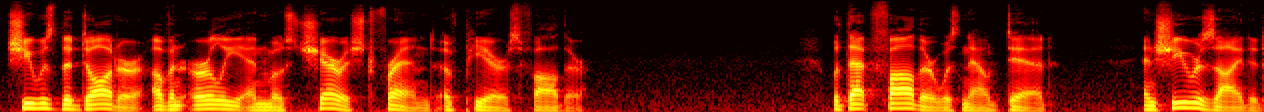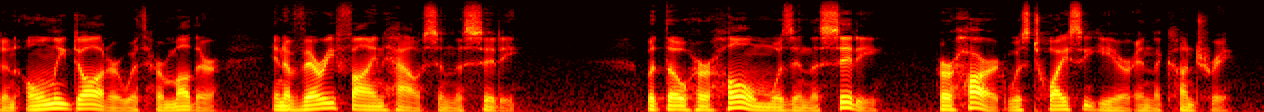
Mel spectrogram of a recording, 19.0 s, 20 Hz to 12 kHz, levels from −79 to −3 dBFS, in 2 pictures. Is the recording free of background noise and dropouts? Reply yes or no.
yes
